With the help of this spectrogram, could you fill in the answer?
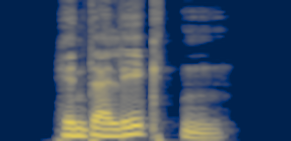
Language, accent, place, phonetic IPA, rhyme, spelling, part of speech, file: German, Germany, Berlin, [ˌhɪntɐˈleːktn̩], -eːktn̩, hinterlegten, adjective / verb, De-hinterlegten.ogg
- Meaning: inflection of hinterlegen: 1. first/third-person plural preterite 2. first/third-person plural subjunctive II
